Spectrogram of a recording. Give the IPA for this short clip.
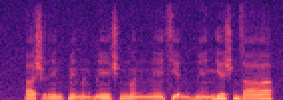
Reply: a ʃ r ẽ n k͡p ẽ n ɐ̃ ɡ͡b ẽː ʃ ŋ͡m ɐ̃ n ŋ͡m ẽː sʲ ɛː n ɡ͡b ẽ nʲ ɛː ʃ n z aː

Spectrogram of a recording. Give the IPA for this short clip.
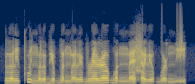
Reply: l ʊ˨ l i˨ kʷʰ i˦˨ ŋ ʊ˨ l ʊ˨ bʲ ə˨ o̯ b ə̰˦˨ ŋ͡m ə̰˨ l ʏ˨ b ɹ ɛ˦ ɭ ə˦ o̯ ɡʷ ə˦˨ ŋ͡m ɛ˨˦ s ə˦˨ lʲ o˨ ɡ͡b ʊ˨ ɭ ŋ͡m ḭ˨˦

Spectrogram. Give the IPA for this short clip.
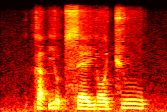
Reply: k ä˦ ʔ j ʊ˦ ʔ sʰ ɛ˨ j ɔ˨ t͡ɕ u˦

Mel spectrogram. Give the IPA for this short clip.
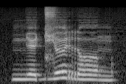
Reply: ɲ ø d͡ʑ ɵ r o ŋ

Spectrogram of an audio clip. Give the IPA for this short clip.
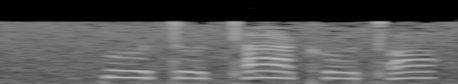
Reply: p ʊ t ʊ tʼ a kʰ o tʼ ɒ

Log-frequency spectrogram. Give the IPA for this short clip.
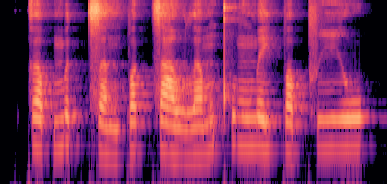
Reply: k ɐ˨ p̚ m ɵ˧ t̚ t͡s ɐ˨˩ n p ɐ˧ k̚ s aː˨˩ w l ɐ˨˥ m kʷʰ ɐ˧ ŋ m e˨ j p ɐ˨ p̚ f iː˧ w

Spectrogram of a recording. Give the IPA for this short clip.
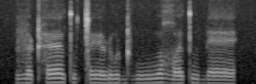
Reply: v œ ʈʰ œː tʷ ɛ ǀ øː ɳ u ɖʱ uː ʁʷ ɛ tʷ i b ɛː

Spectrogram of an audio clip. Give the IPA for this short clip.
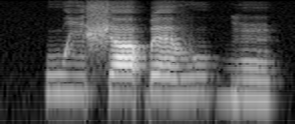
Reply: w i˦ ʃ a˦ ɓ ɛ˦ v u˦ ɡ͡b ũ˦

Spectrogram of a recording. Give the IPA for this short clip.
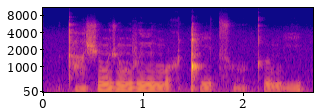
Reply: kʰ a̤ ʃ ũ ʒ ũ v ĩ m o x ǃʰ i t͡sʰ o̤ kʰ ɯ m i̤

